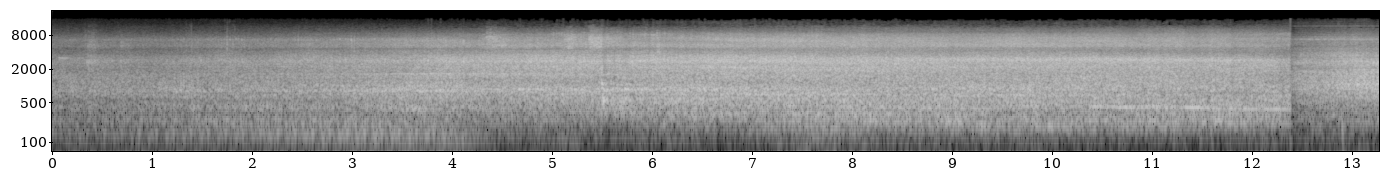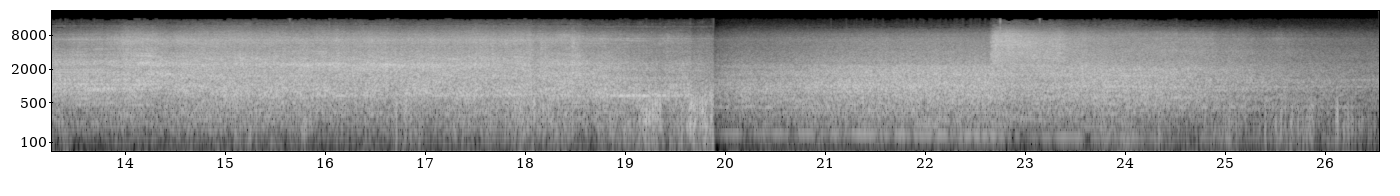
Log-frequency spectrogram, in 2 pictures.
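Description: A train passing close by at speed, its wheels on the rails making a loud, steady rushing noise. It builds over the first few seconds and fades near the end, with abrupt changes in the sound about 12 and 20 seconds in.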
